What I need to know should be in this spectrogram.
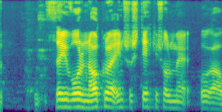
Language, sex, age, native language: Icelandic, male, 15, Icelandic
